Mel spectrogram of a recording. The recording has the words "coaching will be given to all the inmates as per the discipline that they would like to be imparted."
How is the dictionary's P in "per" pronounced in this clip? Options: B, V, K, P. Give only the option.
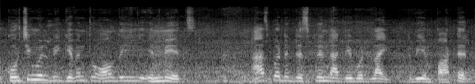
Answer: B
